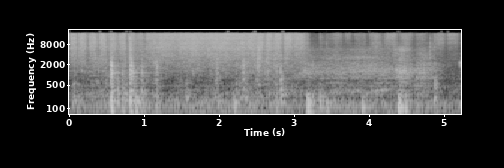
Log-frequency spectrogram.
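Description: Hands scrubbing tacky oil off a surface with a DIY orange-oil scrub mixture, soft irregular rubbing and swishing strokes with occasional louder scuffs, close and fairly quiet.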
